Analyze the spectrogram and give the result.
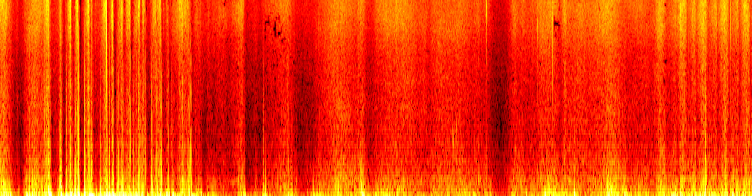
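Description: Fingertips and long chrome nails rub and scratch a soft, hand-sized, grey-white fluffy faux fur windscreen over a microphone. The result is a deep, muffled, rumbling scratching with quick rhythmic strokes, loudest in the first few seconds, a brief near-silence around ten seconds, then renewed rubbing. Almost all the sound sits in the low end with little brightness.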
